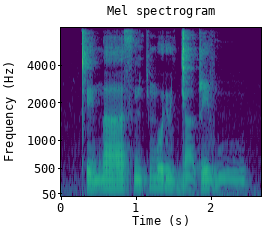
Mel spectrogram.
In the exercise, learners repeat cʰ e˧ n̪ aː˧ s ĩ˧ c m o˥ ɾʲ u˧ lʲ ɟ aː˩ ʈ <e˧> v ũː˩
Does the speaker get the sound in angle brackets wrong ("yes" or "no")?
yes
